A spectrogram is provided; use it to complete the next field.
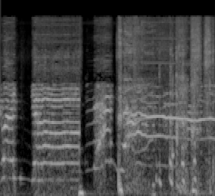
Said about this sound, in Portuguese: Olha, até se me ouvir eh, novamente os gritos do homem que mordeu o cão.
